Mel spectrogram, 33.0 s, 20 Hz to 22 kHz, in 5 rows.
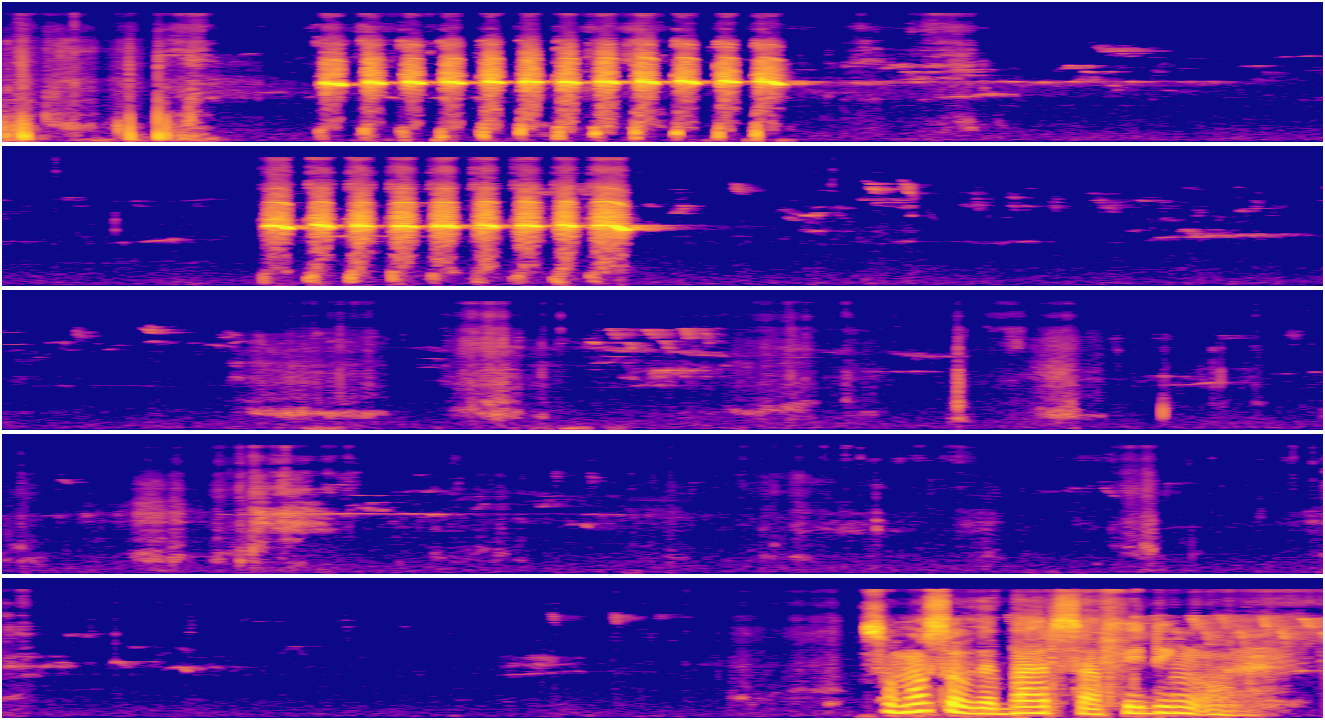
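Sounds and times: person whistling short high notes: 0:01.6 - 0:04.0, 0:08.0 - 0:09.8.

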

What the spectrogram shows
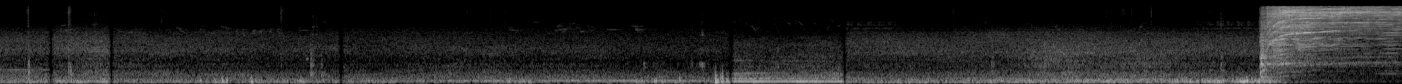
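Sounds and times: miter saw cutting: 0:12.6 - 0:14.0.

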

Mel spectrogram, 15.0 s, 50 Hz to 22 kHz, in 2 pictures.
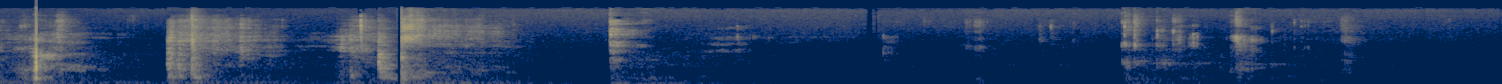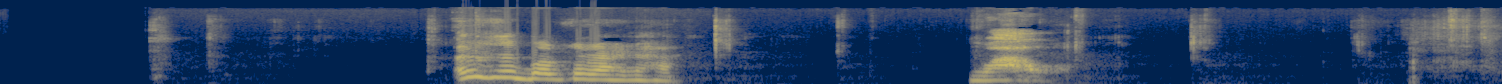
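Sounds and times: person chewing crisp snacks: 0:04.8 - 0:06.8, 0:12.8 - 0:15.0.

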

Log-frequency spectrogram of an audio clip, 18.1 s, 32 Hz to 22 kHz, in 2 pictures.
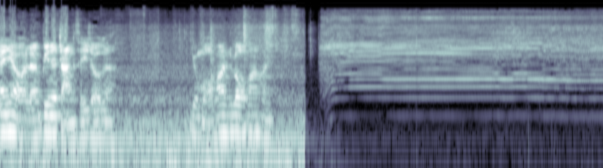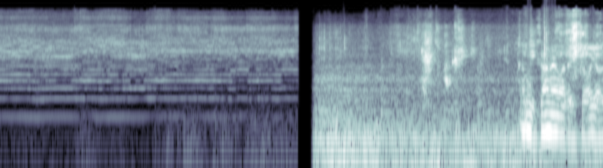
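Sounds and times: electric grinder whining: 0:04.7 - 0:13.6.

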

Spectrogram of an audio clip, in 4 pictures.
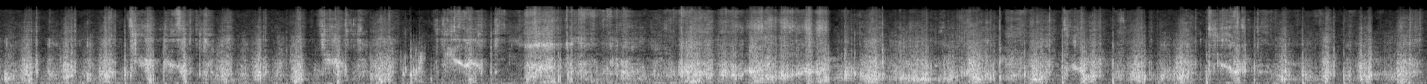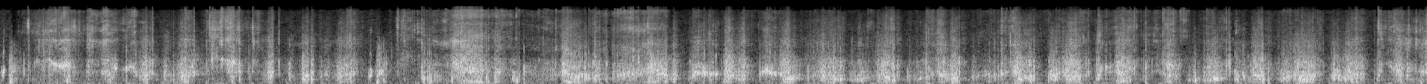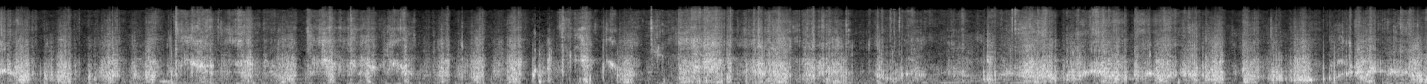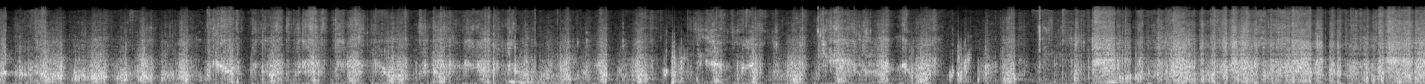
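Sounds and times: ice crunching being chewed: 0:00.0 - 0:57.0.

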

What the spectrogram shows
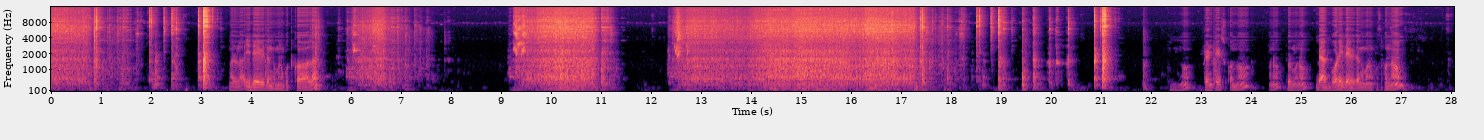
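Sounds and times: sewing machine stitching: 0:00.0 - 0:01.8, 0:05.9 - 0:07.6, 0:09.2 - 0:11.4, 0:12.4 - 0:18.4.

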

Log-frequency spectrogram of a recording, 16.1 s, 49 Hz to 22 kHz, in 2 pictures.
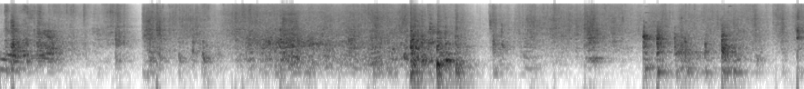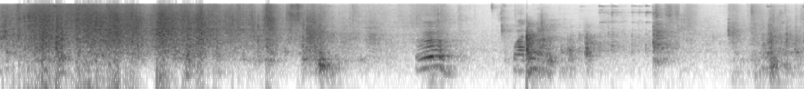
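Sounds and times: plastic wrap crinkling: 0:00.0 - 0:12.8.

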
